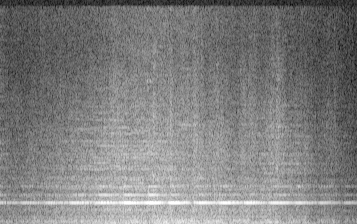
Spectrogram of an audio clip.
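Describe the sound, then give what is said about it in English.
A freight train rumbles past on the railroad tracks in Billings, Montana, with a steady roar that swells and then eases, a thin metallic squeal of wheels riding above the heavy clatter throughout. “Today, the railroad carries large manufactured products like coal mined in southeast Montana, along with grain and intermodal freight, which are the large container boxes you'll see on trains today.”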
